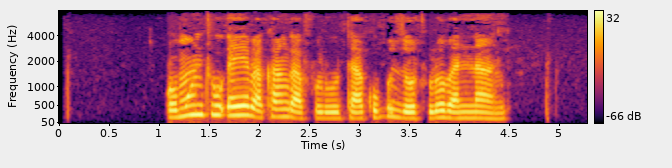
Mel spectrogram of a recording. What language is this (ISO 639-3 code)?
lug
